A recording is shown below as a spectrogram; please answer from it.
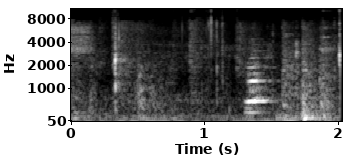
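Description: A candy wrapper being handled and picked open by a child's fingers, giving a few faint clicks and crinkles. A short, high, held voice sound comes a little past the middle.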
